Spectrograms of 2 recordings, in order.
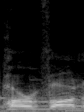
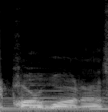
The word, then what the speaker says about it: Parvana: in this stupid video instead of shersa i say cher say instead of aisling i say ashley instead of parvana i say parwana so i'm really sorry i'm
